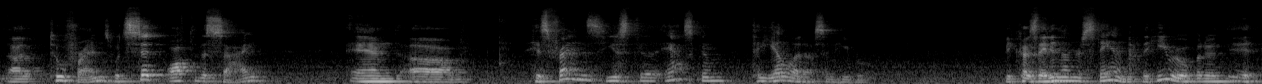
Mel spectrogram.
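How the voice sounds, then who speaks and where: A man's voice: on the high side, slight background noise. A man recalling family stories in an interview, repeating words as he thinks. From United States. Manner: animated storyteller, repeats words while thinking. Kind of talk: storytelling interview. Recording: echoey room.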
